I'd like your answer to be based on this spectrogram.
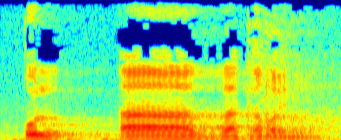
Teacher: Jadi kalau dipanjangkan menunjukkan itu adalah sebuah pertanyaan. · Term: mat farqi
